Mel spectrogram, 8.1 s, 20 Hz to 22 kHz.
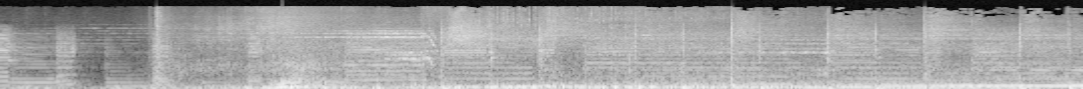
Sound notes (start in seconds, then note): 0.5 blues rock music playing; 2.3 engine roars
